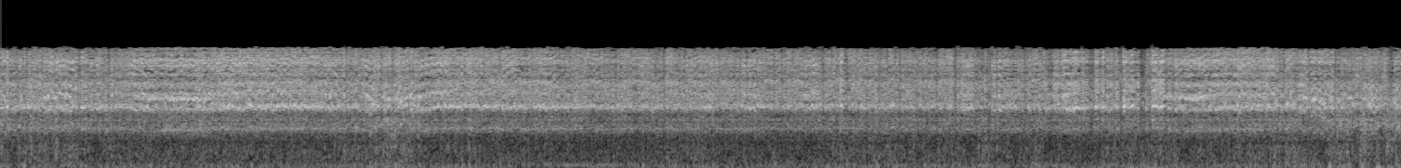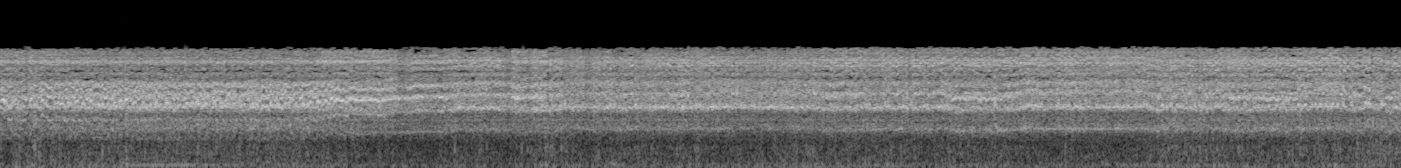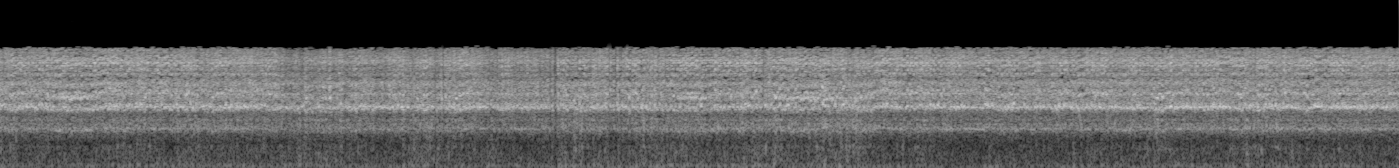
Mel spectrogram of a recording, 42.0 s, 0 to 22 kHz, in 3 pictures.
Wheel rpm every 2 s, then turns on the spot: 230, 230, 230, 230, 230, 230, 220, 200, 200, 220, 230, 230, 230, 220, 230, 230, 230, 230, 220, 230, 240.
none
